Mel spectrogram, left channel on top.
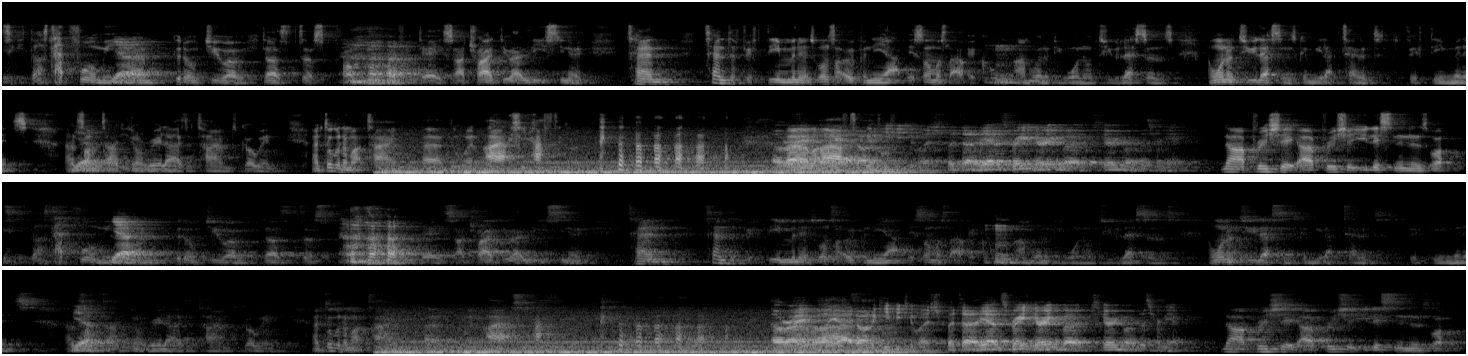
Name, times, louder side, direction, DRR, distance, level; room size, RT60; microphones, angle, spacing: voice 1, 0.0-3.9 4.2-6.7 7.0-20.7 21.0-21.7 22.0-23.5 26.8-29.0, left 7 dB, 75° left, 12 dB, 0.3 m, -36 dB
voice 2, 1.1-1.4 3.4-4.0 9.8-10.1 15.3-15.6 22.3-26.4, right 3 dB, 40° right, 5 dB, 0.6 m, -30 dB
sound 1, 18.4-23.6, equal, 15° right, 0.8 m, -32 dB
5.3 x 4.0 x 5.3 m, 1.4 s
head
